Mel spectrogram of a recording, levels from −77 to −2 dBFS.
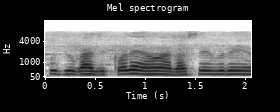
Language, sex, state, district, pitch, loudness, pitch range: Chakma, female, Tripura, Dhalai, 215 Hz, -15 LUFS, 210-220 Hz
